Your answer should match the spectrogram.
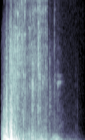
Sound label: body impact soft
